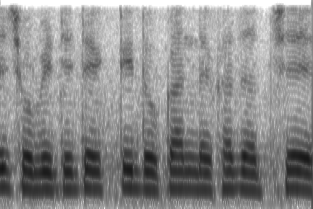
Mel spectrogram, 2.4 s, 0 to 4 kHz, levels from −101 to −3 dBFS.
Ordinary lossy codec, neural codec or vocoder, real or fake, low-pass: none; codec, 16 kHz in and 24 kHz out, 1 kbps, XY-Tokenizer; fake; 3.6 kHz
